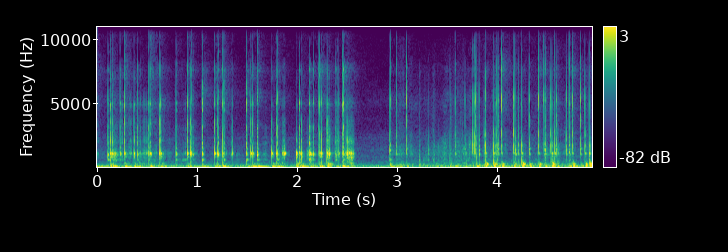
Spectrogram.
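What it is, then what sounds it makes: Plastic headphones. Long nails tap rapidly on the plastic earcups of purple over-ear headphones resting on a microphone, producing a dense run of sharp, dry clicks over a steady low rumble, with a ringing tone near 1 kHz in the first half. The tapping pauses briefly around 2.7 seconds, then resumes with brighter, scattered clicks.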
